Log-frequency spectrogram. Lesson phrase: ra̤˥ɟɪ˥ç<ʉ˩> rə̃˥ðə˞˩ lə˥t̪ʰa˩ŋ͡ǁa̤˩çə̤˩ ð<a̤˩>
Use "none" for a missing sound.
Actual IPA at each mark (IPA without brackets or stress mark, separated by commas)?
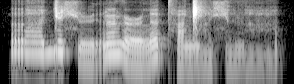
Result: ʉ˩, a̤˩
